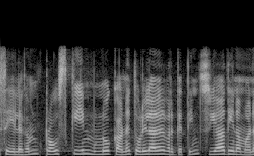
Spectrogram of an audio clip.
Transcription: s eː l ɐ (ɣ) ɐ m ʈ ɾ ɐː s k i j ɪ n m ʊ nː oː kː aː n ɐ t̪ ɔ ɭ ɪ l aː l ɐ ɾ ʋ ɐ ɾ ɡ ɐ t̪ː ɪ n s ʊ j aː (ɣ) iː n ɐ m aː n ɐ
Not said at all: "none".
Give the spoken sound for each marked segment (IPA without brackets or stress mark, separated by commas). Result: ɣ, ð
